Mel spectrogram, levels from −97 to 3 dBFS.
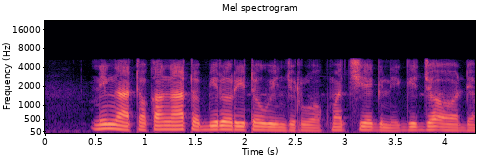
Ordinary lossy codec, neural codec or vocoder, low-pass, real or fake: none; none; 5.4 kHz; real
